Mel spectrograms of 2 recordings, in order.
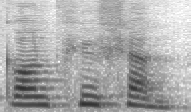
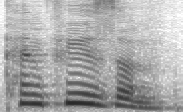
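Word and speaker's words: confusion: এর পরে আই থাকলে, এসের পরে আই থাকলে এই এসের উচ্চারণ হবে জ, জ, তাহলে হচ্ছে জন, কনফিউজন।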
